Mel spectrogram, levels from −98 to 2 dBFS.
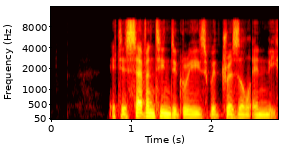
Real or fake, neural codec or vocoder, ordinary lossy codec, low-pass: fake; vocoder, 22.05 kHz, 80 mel bands, WaveNeXt; Opus, 64 kbps; 9.9 kHz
